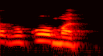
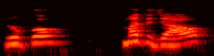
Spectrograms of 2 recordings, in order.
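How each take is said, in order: First: "रुको मत" run together with no break; शब्द एक साथ. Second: "रुको", a clear pause, then "मत जाओ"; रुको के बाद विराम. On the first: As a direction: join "रुको" and "मत" into one command. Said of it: "इन दोनों शब्दों को एक साथ बोल दिया". ("रुको मत" बिना विराम, एक साँस में) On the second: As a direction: stop on a rising "रुको" before saying "मत जाओ". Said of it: "अपनी ध्वनि को विराम दे दिया". ("रुको" पर विराम देकर "मत जाओ") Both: Shown as a demonstration.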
